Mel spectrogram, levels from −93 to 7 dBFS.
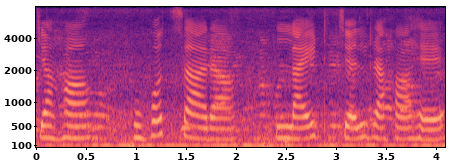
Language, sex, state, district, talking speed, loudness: Hindi, female, Haryana, Jhajjar, 100 wpm, -15 LUFS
